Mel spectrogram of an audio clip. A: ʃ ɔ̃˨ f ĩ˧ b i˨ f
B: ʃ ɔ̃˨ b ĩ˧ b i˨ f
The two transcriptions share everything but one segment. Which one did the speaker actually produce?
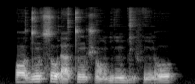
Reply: B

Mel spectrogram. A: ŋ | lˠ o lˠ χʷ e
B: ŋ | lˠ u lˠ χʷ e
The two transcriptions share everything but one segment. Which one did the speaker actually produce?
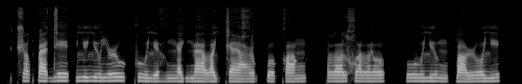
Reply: A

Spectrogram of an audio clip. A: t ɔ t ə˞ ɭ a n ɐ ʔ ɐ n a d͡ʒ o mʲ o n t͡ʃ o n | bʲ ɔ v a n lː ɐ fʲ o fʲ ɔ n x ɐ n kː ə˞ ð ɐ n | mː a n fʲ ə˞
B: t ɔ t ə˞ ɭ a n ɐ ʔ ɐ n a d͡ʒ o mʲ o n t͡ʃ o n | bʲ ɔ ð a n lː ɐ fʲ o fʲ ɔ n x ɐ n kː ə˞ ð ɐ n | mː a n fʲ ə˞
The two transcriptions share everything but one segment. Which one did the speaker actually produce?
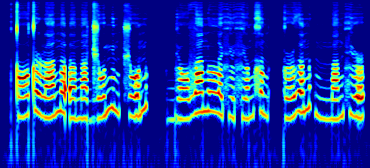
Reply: A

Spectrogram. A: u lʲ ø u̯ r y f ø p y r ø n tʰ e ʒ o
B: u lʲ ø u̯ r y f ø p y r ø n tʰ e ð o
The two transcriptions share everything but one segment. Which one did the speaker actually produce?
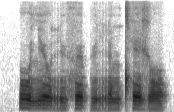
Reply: A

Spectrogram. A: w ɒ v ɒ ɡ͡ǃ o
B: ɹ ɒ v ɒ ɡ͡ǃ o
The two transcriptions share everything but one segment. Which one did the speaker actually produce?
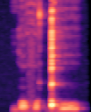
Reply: A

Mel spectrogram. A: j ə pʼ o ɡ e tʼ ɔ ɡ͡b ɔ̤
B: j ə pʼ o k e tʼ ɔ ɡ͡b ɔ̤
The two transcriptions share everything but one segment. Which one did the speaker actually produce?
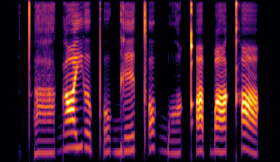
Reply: A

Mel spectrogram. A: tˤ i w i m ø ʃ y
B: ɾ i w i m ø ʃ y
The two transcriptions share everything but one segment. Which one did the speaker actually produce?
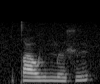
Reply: A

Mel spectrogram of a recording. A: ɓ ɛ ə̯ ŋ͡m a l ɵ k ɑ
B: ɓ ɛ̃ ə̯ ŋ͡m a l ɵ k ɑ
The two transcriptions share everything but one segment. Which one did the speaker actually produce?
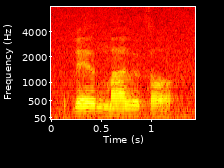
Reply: A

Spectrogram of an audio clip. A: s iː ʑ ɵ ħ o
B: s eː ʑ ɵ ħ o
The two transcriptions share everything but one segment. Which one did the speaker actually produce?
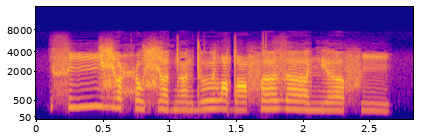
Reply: A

